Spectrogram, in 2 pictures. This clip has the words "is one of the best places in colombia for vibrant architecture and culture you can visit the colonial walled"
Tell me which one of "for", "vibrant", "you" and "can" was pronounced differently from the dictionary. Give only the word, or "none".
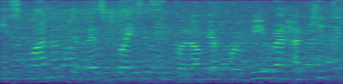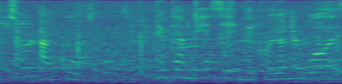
vibrant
